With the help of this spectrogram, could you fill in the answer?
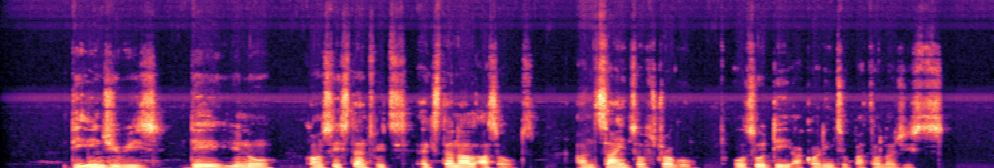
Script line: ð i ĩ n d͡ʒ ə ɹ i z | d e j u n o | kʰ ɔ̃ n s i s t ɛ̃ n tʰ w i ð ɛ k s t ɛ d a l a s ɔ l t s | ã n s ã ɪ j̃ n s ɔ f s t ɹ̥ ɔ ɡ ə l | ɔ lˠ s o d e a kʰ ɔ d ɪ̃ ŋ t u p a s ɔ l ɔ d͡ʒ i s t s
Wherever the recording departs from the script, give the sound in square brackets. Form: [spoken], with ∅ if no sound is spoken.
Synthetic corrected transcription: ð i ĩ n d͡ʒ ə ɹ i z | d e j u n o | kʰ ɔ̃ n s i s t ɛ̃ n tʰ w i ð ɛ k s t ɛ [n] a l a s ɔ l t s | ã n s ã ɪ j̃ n s ɔ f s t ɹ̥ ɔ ɡ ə l | ɔ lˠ s o d e a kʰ ɔ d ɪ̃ ŋ t u p a [θ] ɔ l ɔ d͡ʒ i s t s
